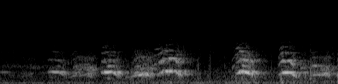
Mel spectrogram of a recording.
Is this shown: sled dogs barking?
yes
